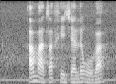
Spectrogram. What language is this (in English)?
Northern Sotho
